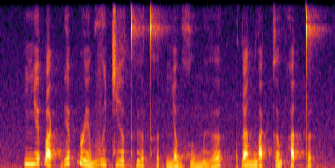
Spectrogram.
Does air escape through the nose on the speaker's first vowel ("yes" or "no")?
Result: no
